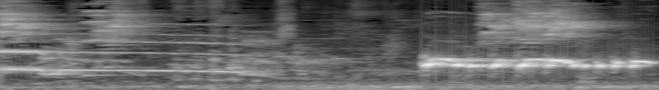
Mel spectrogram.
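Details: Local and crossbred zebra doves calling back and forth: long steady whistled tones slide slowly down at first, then a fast pulsed warbling trill follows, with soft hissy noise above.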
